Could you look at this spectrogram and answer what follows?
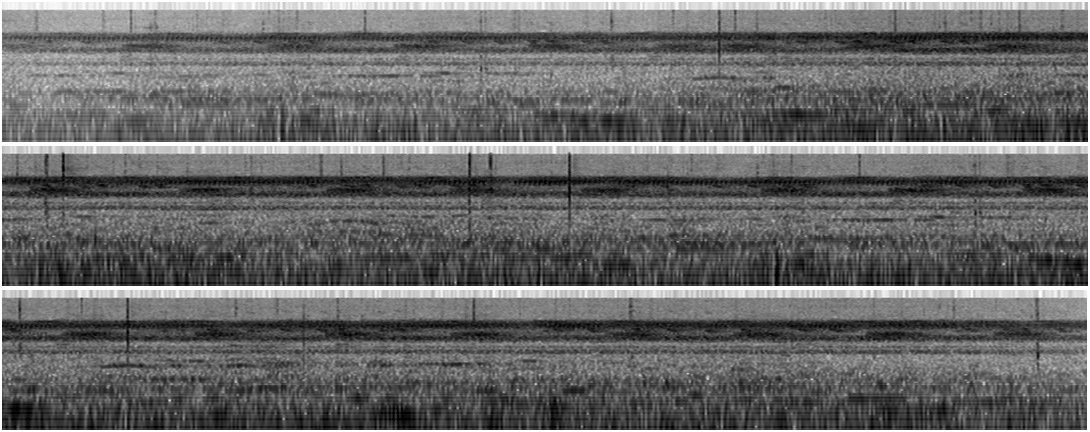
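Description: Night insect chorus: crickets and other insects trilling steadily in several high bands, one of them pulsing fast and evenly, over a low rumbling background. It fades in over the first few seconds.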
